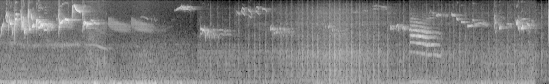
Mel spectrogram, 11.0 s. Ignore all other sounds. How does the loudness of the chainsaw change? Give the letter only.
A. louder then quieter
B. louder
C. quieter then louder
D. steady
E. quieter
A.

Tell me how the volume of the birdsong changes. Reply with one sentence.
The loudness of the birdsong goes down, then up.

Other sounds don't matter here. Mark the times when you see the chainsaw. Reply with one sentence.
The chainsaw can be heard from 3.9 to 10.9 s.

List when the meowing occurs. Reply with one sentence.
The meowing can be heard from 1.7 to 2.1 s and from 8.2 to 8.8 s.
